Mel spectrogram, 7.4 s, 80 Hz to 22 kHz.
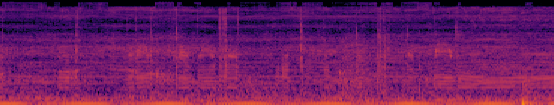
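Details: Dr. Pen A7 microneedling pen (12-pin, 34-gauge) used for self-treatment on the sensitive lip area, increased to 0.75 depth: steady low electric buzz with faint background music.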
